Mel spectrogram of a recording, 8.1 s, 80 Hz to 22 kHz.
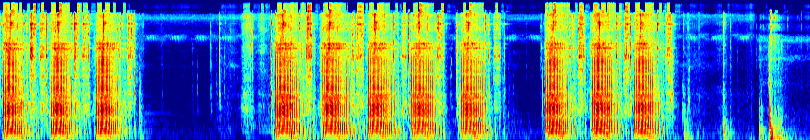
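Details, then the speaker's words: Homelite chainsaw, Canadian-made, 1970s–80s, with compression, scrap-yard find, air filter mostly gone: groups of quick rasping pull-cord cranks with no firing, no-start. "That's a no."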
